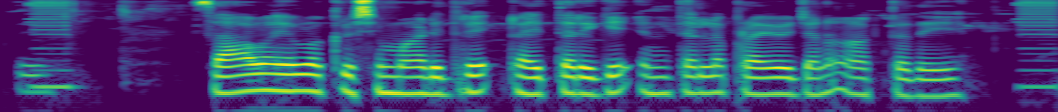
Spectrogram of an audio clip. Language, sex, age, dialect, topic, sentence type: Kannada, male, 31-35, Coastal/Dakshin, agriculture, question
